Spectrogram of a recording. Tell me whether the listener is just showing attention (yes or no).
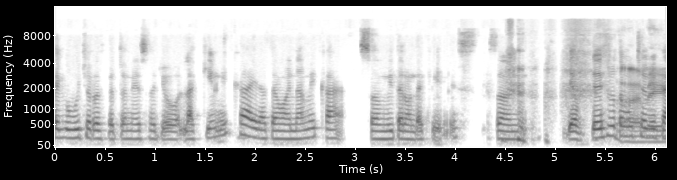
yes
